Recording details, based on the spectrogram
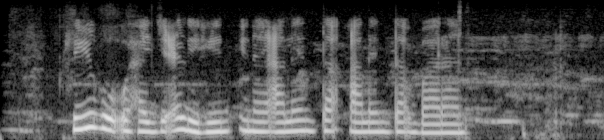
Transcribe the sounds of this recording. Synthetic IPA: rɪjʊɣʊwʔɑ̰ħɑjt͡ʃɛʕɛljɪɦiːnɪnɛjʕɑlɛːnt̪ʰɐʕɑlɛːnt̪ʰɐbaːɾaːn

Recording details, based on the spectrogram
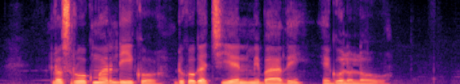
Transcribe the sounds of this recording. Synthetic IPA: lɔsɾwokmarndikodukoɡat͡ʃjenmɪbad̪ɪ | eɡololɔwo

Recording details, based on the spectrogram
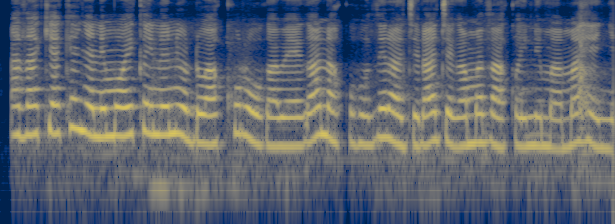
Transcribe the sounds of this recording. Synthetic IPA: aðakeakɛɲanemɔekainɛneondowakʰoɾoɣawɛɣanakoɦoðeɾad͡ʑeɾad͡ʒɛɣamaðakɔinemamaɦɛɲa

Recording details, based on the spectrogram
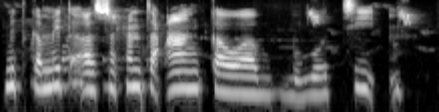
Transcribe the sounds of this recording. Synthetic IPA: mɪd̪kʰɐmɪd̪ɐsʊħʊnt̪ʰɐʕɑːŋkʰɐwɑːbbɔt̪ʰi

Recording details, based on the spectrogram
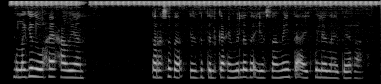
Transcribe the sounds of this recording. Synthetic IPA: d̪ʊlɐɡjɐðʊwɑħɑjʕɑːwɪjaːn | d̪̥ɐɾɐʃɐðɐɪsbɛd̪ɛlkʰɐʕɪmɪlɐðɐijɞsaːmɛjnt̪ʰɐɛjkʰʊlɛːðɐhɛjd̪ɛːɾaːl

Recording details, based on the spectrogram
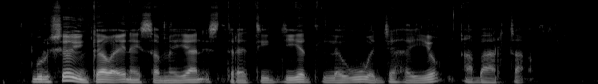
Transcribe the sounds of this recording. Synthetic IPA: bʊlʃɔːjɪŋkʰɐwɑːɪnɛjsɐmɛːjaːnɪst̪ʰɾaːt̪ʰiːt͡ʃɪjɐd̪lɐɣʊwɑt͡ʃɐɦɐjɔʔɐβaːrt̪ʰɐ

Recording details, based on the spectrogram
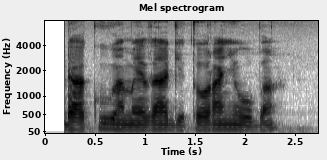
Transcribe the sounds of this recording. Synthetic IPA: ndakuamɛðaɡetɔɾaɲoːba

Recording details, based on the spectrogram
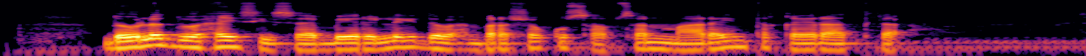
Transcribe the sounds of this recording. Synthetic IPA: d̪ɔwlɐd̪wɑħɑjsiːsaːbɛːɾɪlɛjd̪ɐwɑħbɐɾʔɐʃɔkʰʊsaːbsɐnmaːɾɛjnt̪ʰɐqɛjɾaːd̪kʰɐ̰

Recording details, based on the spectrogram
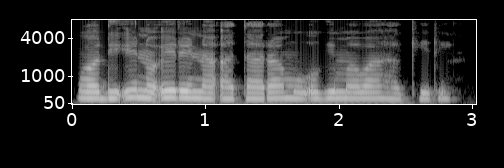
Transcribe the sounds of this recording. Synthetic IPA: wɔdiʔenɔʔeɾenaʔataɾamuoɣimawaɦakiɾi

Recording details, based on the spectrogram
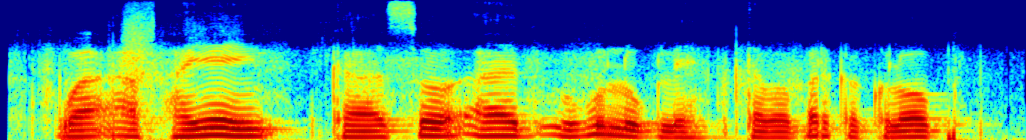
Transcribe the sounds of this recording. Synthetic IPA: wɑːʔɐfhɐjɛjn | kʰaːsɔːʔaːd̪ʊɣʊlʊɡlɛht̪ʰɐβɐbɐrkʰɐkʰɔlɔːb

